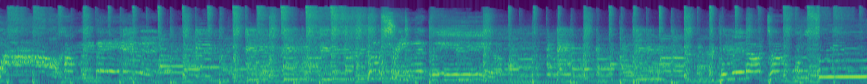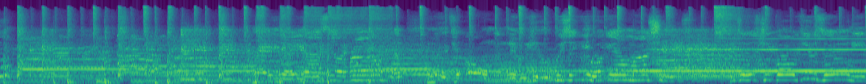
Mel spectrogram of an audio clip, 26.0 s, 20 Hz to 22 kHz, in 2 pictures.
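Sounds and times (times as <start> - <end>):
live rock band with electric guitars: 0.0 - 26.0.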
